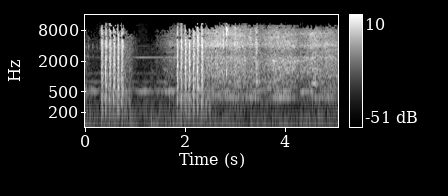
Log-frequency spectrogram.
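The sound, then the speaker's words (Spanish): Two rapid bursts of machine gun fire aimed at a corner, each a quick string of sharp cracks lasting about half a second, separated by a pause, over a steady low rumble of engine-like noise. “Alguien está disparando a esta esquina de aquí.”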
